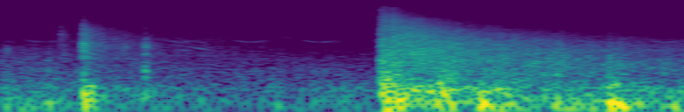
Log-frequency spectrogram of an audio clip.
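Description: Daytime aerial fireworks shells exploding: a sharp bang about half a second in, then a much louder report just past the midpoint whose rumble and echo fade slowly, and another bang near the end, with a faint wavering whistle between the bursts.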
